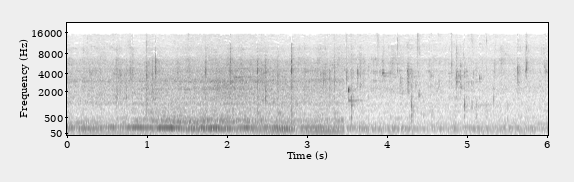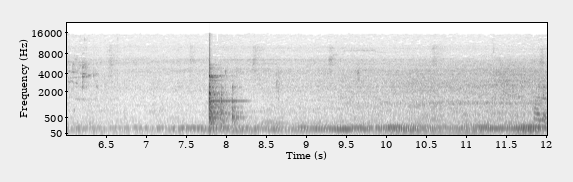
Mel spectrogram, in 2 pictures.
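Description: Water poured in a thin stream onto fresh chhena in a cloth-lined strainer, rinsing out the vinegar sourness; the splashing is clearest in the first few seconds. A single sharp knock about two-thirds of the way through, over soft background music.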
